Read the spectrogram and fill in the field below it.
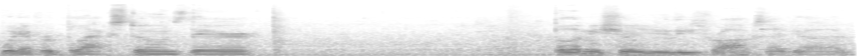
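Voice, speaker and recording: Flat and monotone, a man speaks in a fairly low voice with a dark, mellow tone. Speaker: aquarium hobbyist vlogger. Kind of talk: casual tutorial vlog. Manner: soft-spoken.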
